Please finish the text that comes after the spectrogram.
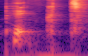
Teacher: if the last sound of the infinitive is unvoiced it is pronounced t as in picked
